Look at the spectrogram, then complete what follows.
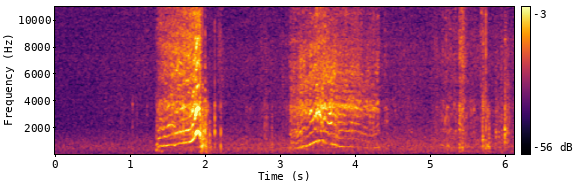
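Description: Tent door zipper being unzipped in two long pulls, the first about a second and a half in and the second about three seconds in, each sweeping up and down in pitch. A few light clicks and rustles follow near the end.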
